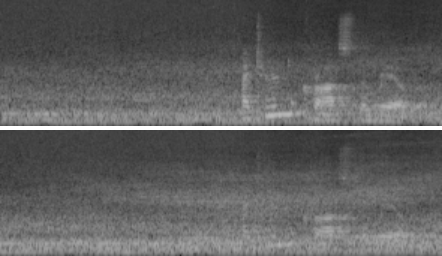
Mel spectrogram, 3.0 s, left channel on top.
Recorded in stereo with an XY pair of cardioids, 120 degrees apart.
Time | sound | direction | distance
1.6 | a man speaking | 35° left | 7.5 m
